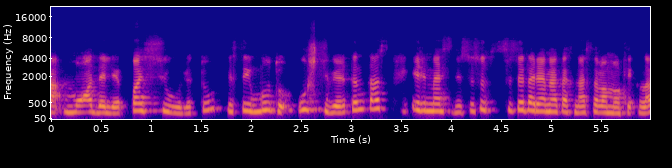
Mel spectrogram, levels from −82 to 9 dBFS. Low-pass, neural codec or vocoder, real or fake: 14.4 kHz; autoencoder, 48 kHz, 32 numbers a frame, DAC-VAE, trained on Japanese speech; fake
